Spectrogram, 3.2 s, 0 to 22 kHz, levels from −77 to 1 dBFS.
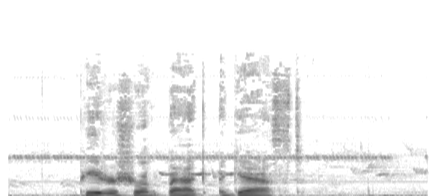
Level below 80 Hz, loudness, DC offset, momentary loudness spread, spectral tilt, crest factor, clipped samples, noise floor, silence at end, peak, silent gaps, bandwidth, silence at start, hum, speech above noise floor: -56 dBFS; -29 LUFS; under 0.1%; 20 LU; -4.5 dB/octave; 18 dB; under 0.1%; -49 dBFS; 0 s; -14 dBFS; none; 16 kHz; 0.05 s; none; 20 dB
